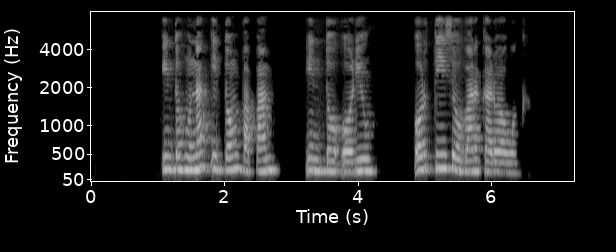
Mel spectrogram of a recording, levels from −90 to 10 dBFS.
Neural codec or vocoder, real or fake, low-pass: none; real; 7.2 kHz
